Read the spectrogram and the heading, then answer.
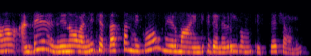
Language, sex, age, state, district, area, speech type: Telugu, female, 30-45, Andhra Pradesh, East Godavari, rural, conversation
